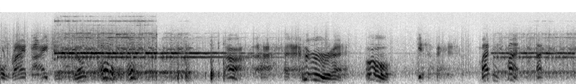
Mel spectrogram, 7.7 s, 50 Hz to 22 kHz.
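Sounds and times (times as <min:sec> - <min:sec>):
speech: 0:00.0 - 0:02.3, 0:03.0 - 0:07.6
telephone ringing with a steady electronic tone: 0:00.7 - 0:03.9, 0:06.4 - 0:07.6.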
